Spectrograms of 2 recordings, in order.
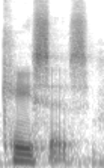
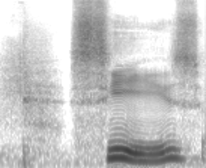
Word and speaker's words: CEAS: for adolescent and adult cases. CEAS, or CAS is the correct pronunciation, is a scoliosis-specific exercise program, very similar to the Schroth or Lions or these different type of scoliosis-specific exercises.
